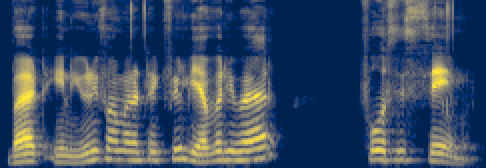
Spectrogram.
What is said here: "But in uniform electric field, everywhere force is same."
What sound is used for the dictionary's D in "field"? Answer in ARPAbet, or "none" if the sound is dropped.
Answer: D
